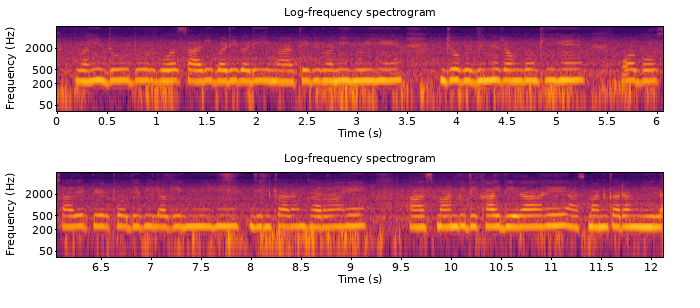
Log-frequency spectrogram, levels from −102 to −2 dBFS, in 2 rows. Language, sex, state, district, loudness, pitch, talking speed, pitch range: Hindi, female, Uttar Pradesh, Ghazipur, -25 LUFS, 245 Hz, 195 wpm, 240-250 Hz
